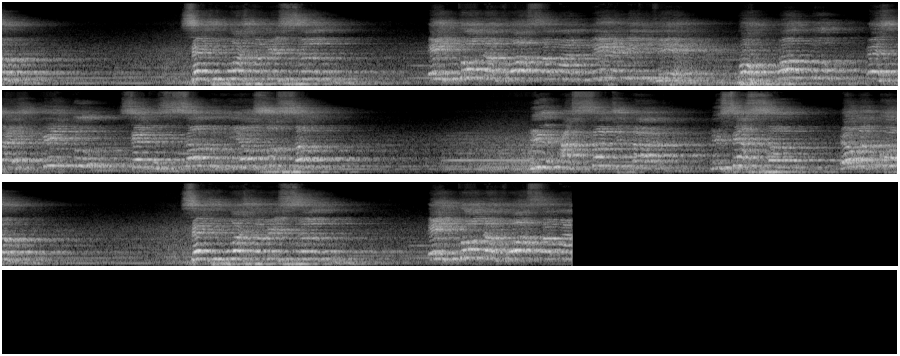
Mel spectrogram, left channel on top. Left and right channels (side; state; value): right; drops out; at 5.7 s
